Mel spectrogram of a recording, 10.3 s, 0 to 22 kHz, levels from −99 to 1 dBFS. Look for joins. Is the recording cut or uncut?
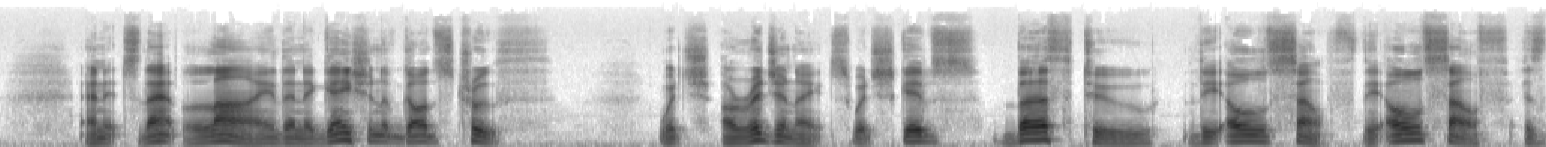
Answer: uncut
